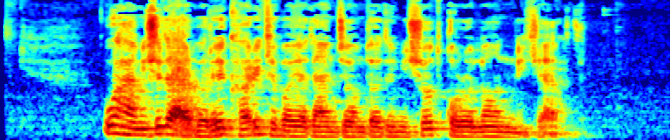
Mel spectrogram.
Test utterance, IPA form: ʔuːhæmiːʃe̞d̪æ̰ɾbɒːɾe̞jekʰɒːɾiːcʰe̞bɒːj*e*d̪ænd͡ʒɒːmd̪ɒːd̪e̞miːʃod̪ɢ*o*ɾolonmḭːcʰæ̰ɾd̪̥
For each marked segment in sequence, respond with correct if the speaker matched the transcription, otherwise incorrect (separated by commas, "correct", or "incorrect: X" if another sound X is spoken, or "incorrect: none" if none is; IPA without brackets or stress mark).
incorrect: æ, correct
